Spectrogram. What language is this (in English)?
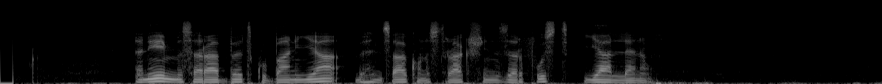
Amharic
